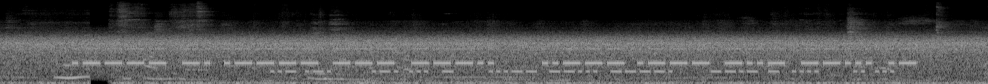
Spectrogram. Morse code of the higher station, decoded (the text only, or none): 1N1O8 2JX7A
